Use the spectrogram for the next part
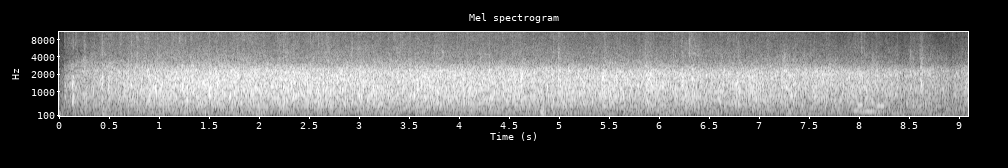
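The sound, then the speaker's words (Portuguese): Sustained applause from an audience for members of the Portuguese Assembleia da República, a dense, steady wash of many hands clapping at even loudness for the full nine seconds before easing slightly at the end. “Para estas senhoras deputadas e para estes senhores deputados, peço o vosso aplauso.”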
